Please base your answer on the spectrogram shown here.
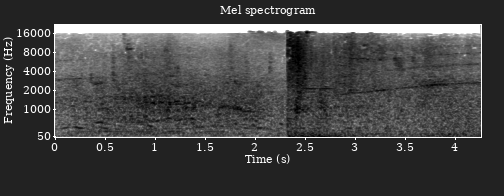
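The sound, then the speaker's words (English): A video game shuttle takes off and bumps into a wall: a steady, dense rumbling noise runs for about two seconds, then a single sudden heavy boom hits and leaves the rumble louder afterward. “I guess there was a shuttle that took off, but it kind of bumped into the wall as it left.”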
